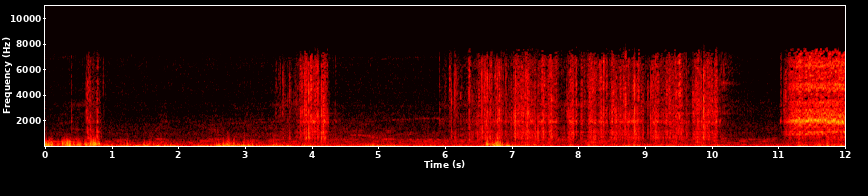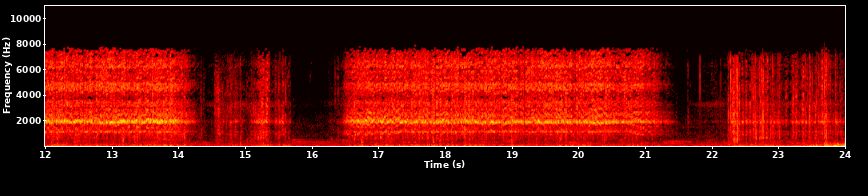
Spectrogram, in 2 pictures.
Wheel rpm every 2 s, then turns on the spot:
0, 0, 0, 20, 30, 50, 160, 30, 100, 160, 90, 30.
6-10 14-16 22-24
